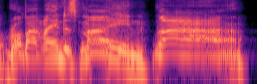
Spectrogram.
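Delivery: high, yelled claim ending in a shriek; hammed-up villain yell. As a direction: screech ownership of Robot Land. Translating villain's shout.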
